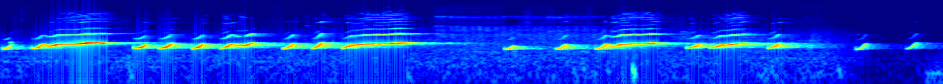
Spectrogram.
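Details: A gibbon at a free-roaming primate sanctuary sings a string of rising, whooping notes in quick bursts, vocalizing to mark territory, which gibbons do at certain times of day.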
